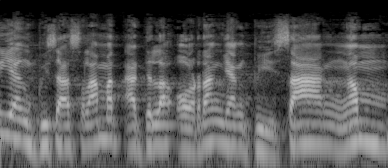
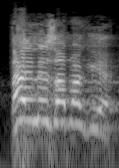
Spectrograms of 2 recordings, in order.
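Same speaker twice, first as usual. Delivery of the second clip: loud, higher ngapak yell, outraged; retold shout; 11 semitones higher, 6 dB louder than usual. Ngapak visitor shouting about the dung underfoot, loud yell. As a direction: bellow it like a man who just stepped in it. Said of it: "orang ngapak".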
